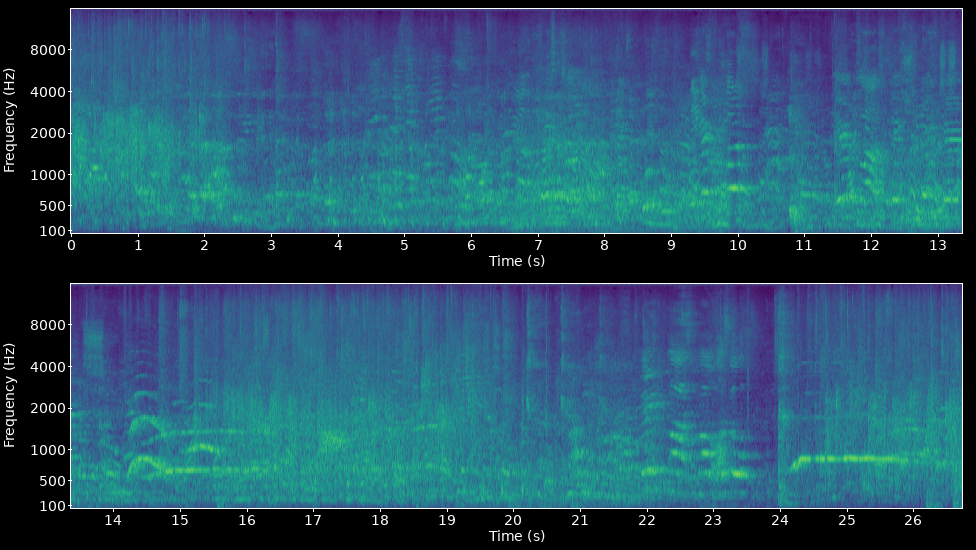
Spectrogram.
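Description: A crowd of children and adults chatters in a large echoing hall.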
